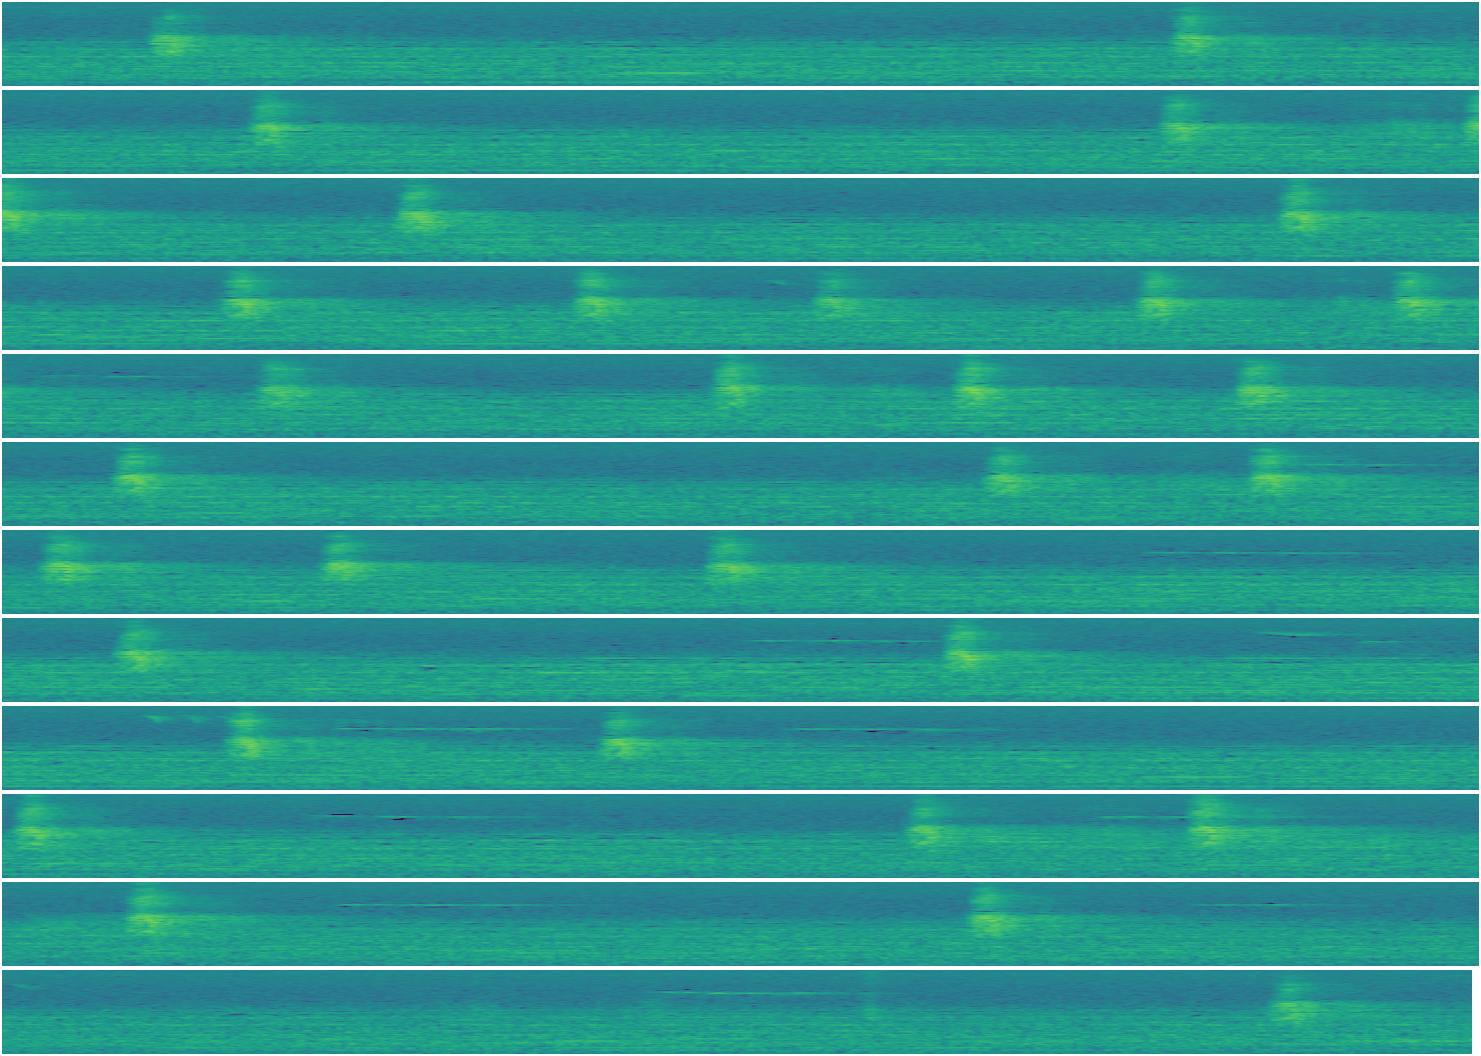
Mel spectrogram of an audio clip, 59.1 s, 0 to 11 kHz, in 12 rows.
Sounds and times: churchbells 0:00.0 - 0:59.0
birds 0:00.2 - 0:02.4
birds 0:03.0 - 0:13.0
birds 0:14.0 - 0:26.6
birds 0:27.8 - 0:46.5
birds 0:47.2 - 0:57.6
birds 0:58.4 - 0:59.0

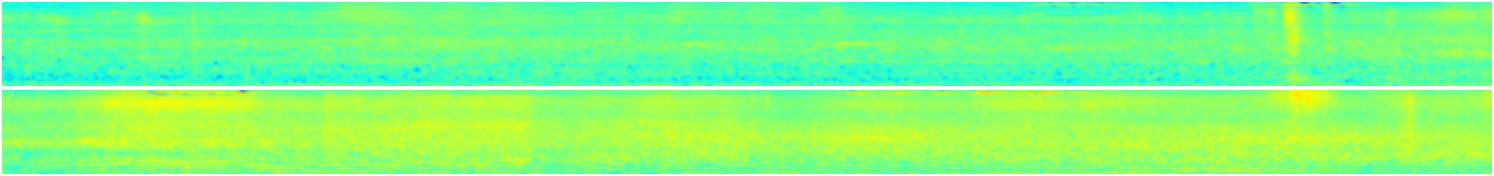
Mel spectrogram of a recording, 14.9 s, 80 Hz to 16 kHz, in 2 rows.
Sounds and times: open top bus full of tourists passed by 0:00.0 - 0:14.9

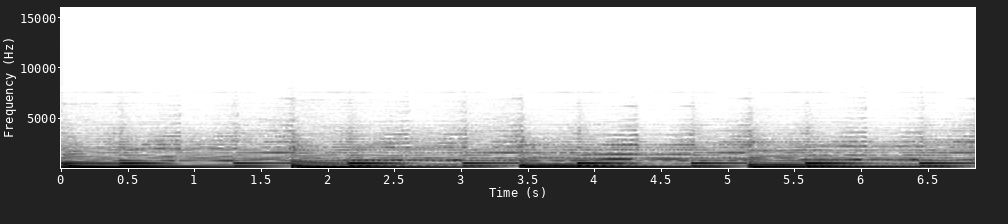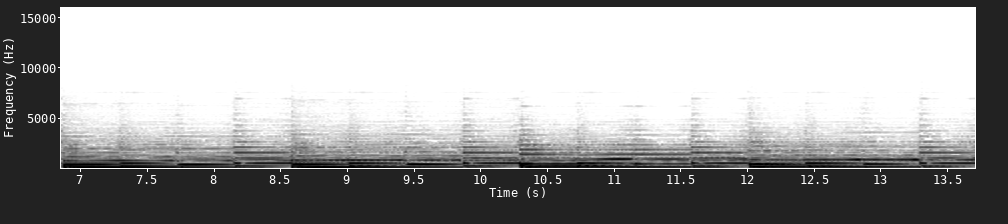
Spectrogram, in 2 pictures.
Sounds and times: piano 0:00.0 - 0:13.7

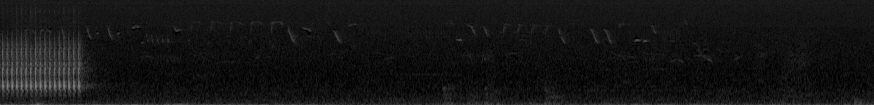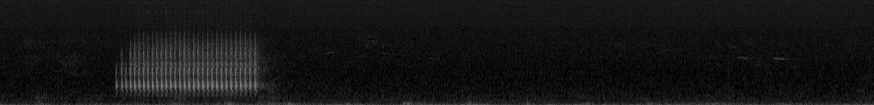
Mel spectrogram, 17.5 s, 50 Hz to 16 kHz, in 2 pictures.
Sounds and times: woodpecker pecking at a tree 0:00.0 - 0:01.0
woodpecker pecking at a tree 0:09.9 - 0:11.6

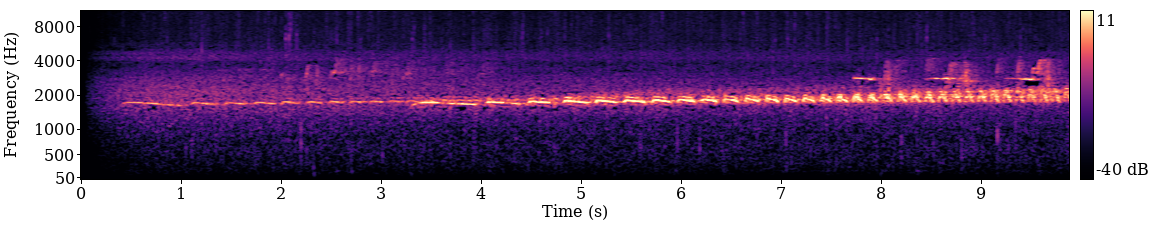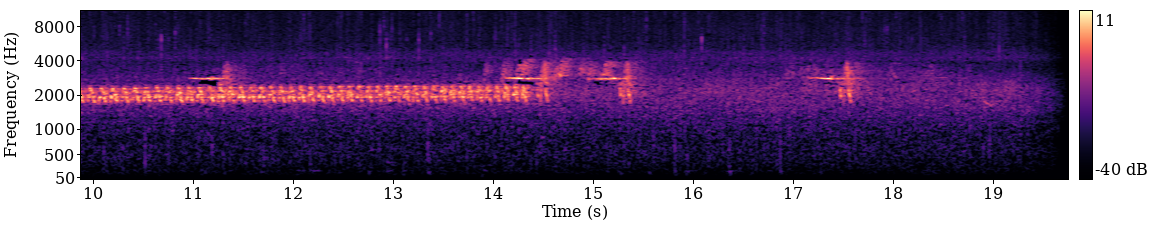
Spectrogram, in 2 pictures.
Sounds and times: rain 0:00.0 - 0:19.7

